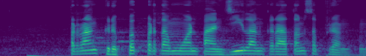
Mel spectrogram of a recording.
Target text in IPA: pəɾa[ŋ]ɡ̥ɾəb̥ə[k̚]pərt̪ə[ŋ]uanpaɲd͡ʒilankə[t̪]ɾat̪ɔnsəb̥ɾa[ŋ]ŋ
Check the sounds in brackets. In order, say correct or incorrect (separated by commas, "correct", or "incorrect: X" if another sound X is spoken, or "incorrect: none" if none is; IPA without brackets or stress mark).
correct, correct, incorrect: m, incorrect: none, correct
